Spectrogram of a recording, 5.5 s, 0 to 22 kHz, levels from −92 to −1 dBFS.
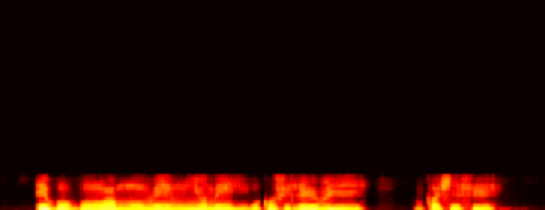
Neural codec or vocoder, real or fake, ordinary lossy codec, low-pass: codec, 16 kHz, 2 kbps, X-Codec, HuBERT features, trained on balanced general audio; fake; none; 3.6 kHz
